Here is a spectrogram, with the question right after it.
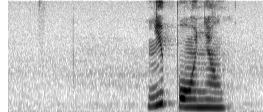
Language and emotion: Russian, neutral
